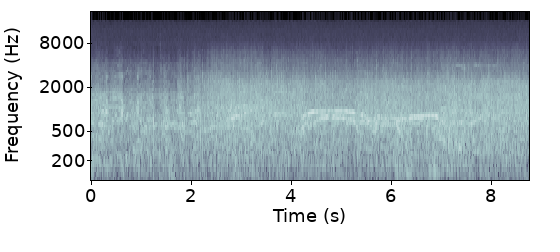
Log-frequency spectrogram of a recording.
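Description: Studio audience applauding and laughing after a joke's punchline, keeping a steady level throughout.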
